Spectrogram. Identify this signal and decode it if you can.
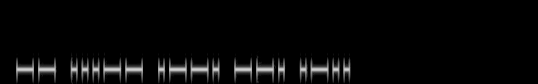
Morse code, heard as a keyed tone, about 22 wpm, 700 Hz. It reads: M3PGL
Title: DXCC-100 Call Signs - 5 Characters - Repeated 2x - 22wpm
